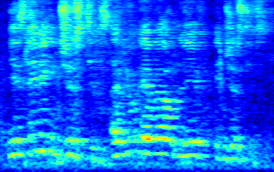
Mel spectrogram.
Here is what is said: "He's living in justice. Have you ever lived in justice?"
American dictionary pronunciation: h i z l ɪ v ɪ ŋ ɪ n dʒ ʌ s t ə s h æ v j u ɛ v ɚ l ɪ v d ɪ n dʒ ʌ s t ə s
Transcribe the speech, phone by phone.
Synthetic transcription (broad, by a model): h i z l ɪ v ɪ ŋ ɪ n dʒ ʌ s t ə s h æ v j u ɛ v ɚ l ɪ v ɪ n dʒ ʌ s t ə s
